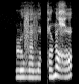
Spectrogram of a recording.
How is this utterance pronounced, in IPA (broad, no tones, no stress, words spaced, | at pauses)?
ɭʊvæ vɒqʊɳəʁɑ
